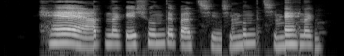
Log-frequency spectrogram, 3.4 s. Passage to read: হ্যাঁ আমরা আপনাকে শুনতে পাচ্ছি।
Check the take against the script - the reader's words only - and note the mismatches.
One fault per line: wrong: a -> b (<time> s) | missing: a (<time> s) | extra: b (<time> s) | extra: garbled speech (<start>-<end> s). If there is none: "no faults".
missing: আমরা (0.8 s)
extra: garbled speech (2.2-3.2 s)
